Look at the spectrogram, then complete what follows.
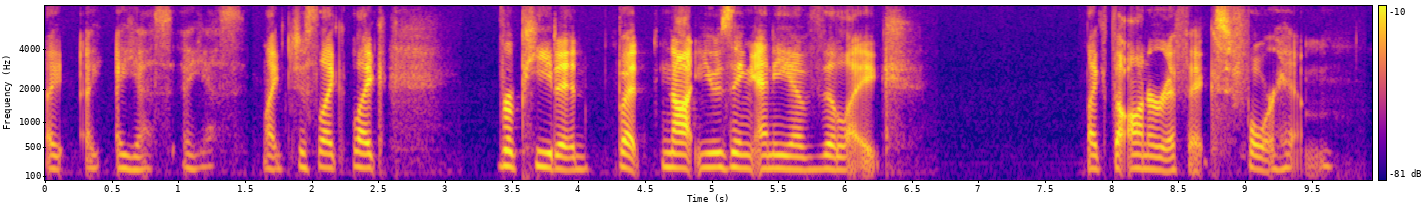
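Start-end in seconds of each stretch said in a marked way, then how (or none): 0.0-1.3 mock, barely audible mumble, slower. Recounting answering the commander in chief, speaker acts out a barely audible mumble. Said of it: "I barely mumble it".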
